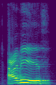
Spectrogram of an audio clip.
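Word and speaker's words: Aves: तो यही लाइन लिखनी है, क्वेश्चन पूछा गया है, the development of एविस from reptiles. एविस बोलो, कुछ लोग एव्स भी बोलते हैं, प्रोनाउंसिएशन है भाई, हम लोग हिंदी मीडियम वाले रहे तो ऐसे ही बोलते हैं हम लोग को।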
